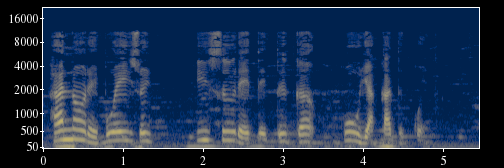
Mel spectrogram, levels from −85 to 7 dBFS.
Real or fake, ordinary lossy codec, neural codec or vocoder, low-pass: real; MP3, 96 kbps; none; 10.8 kHz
